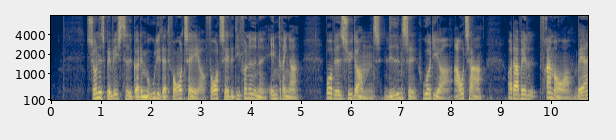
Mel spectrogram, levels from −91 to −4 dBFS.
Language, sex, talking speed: Danish, male, 115 wpm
